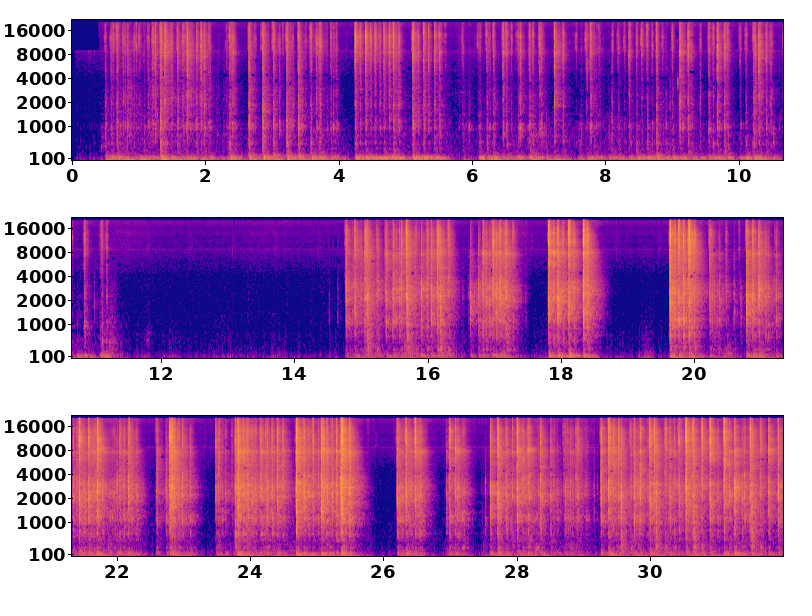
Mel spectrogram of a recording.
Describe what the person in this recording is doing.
Typing on one laptop keyboard. Wait. Typing on a diffrent keyboard.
